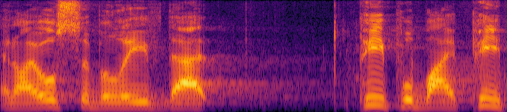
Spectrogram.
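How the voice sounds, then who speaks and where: This man has a fairly high pitch and an Australian accent. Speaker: real estate investor and speaker. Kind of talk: conference presentation. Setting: stage with audience. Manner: casual, frequent fillers.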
